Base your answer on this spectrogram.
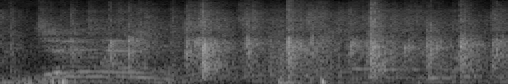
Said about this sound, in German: Applaus für die ersten drei Punkte des Abends.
